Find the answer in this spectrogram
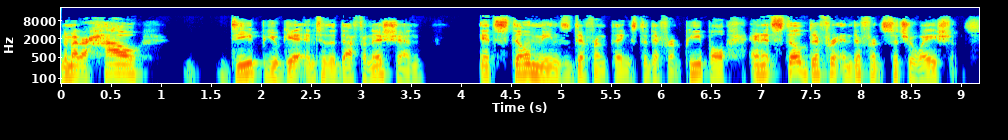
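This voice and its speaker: A somewhat breathy man talks at medium pitch and a moderate pace. His pitch varies in an ordinary way, and the background is quiet. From United States. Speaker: tabletop game podcast host. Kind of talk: casual chat.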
